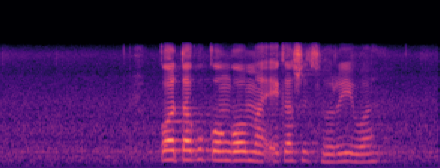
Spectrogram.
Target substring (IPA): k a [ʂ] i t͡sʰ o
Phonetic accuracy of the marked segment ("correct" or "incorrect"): correct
